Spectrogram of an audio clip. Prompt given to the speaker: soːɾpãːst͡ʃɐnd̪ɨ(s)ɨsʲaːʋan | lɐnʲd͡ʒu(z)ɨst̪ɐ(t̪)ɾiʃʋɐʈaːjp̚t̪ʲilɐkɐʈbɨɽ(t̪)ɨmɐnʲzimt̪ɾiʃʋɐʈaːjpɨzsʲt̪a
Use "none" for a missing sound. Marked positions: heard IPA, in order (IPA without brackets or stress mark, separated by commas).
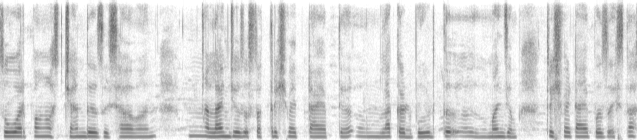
z, z, t̪, t̪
